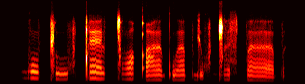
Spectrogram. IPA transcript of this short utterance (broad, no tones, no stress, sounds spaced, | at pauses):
ɡ o ǁ uː xʷ ǃ ɛ l ɡ͡ǀ ɔ qʼ ɜː kʷʼ ɜː p ɡ ḛ xʷ ɡ͡ǁ ə s p ɜː p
